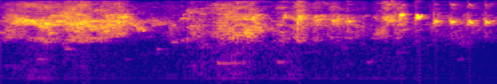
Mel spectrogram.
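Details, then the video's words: Wild-type green Fischer's lovebirds and Euwing lovebirds in an aviary: a dense wash of overlapping high, scratchy chirps, then a run of short, evenly spaced sharp chirps near the end, over a steady low hum. "Wild type Fischer green & Euwing | Relaxing Sound | Birds Chirping"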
